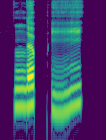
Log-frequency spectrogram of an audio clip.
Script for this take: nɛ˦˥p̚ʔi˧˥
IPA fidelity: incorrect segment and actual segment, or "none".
none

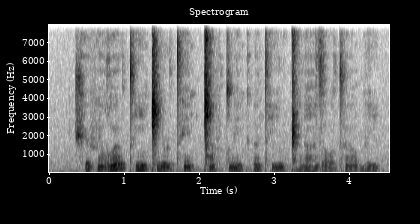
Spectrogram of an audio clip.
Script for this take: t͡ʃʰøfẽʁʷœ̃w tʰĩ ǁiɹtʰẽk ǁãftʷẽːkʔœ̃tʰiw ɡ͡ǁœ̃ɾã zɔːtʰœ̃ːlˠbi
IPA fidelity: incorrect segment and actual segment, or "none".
none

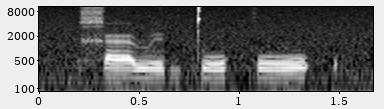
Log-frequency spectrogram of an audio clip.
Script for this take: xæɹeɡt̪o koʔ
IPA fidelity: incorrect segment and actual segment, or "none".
none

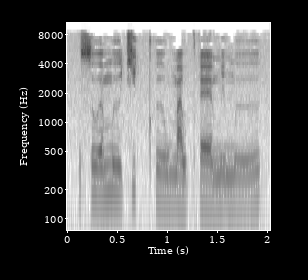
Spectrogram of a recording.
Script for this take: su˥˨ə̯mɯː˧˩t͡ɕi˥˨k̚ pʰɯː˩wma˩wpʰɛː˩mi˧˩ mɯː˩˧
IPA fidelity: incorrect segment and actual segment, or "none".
u˥˨ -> u˩˧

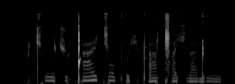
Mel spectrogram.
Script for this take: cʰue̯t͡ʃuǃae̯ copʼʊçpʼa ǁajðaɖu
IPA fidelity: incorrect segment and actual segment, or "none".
j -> ç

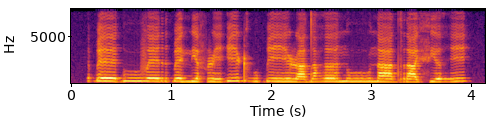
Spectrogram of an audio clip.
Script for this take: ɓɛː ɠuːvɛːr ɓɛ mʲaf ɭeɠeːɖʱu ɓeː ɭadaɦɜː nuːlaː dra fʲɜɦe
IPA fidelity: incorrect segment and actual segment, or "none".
l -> n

